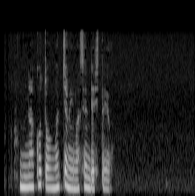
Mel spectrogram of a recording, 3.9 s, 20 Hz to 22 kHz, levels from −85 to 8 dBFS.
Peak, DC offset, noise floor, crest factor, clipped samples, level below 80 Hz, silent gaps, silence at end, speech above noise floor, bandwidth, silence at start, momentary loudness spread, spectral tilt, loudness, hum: -4 dBFS; under 0.1%; -59 dBFS; 18 dB; under 0.1%; -74 dBFS; none; 1.7 s; 39 dB; 11.5 kHz; 0.4 s; 11 LU; -6.5 dB/octave; -21 LUFS; none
